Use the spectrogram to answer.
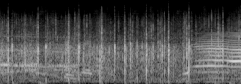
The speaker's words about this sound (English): Can we have one more round of applause, please?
